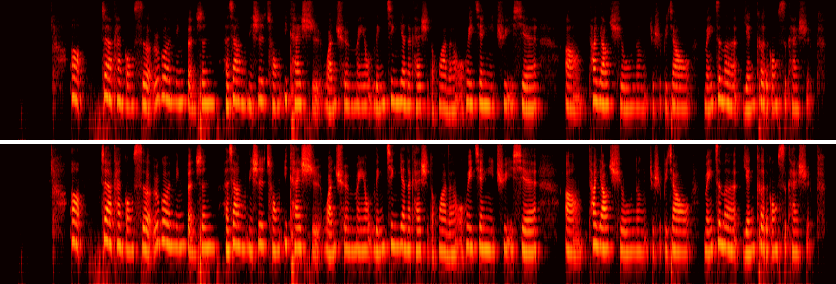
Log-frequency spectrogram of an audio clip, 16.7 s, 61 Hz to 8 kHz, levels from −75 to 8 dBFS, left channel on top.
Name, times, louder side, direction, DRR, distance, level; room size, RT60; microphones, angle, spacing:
voice 1, 1.0-1.6 2.0-13.8 14.1-16.5, right 3 dB, 80° right, 0.8 m, -32 dB
12.5 x 4.5 x 3.8 m
head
